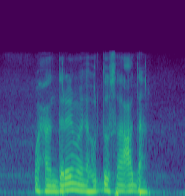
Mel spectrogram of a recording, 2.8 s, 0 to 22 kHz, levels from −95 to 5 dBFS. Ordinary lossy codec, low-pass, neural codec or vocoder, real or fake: none; 7.2 kHz; none; real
